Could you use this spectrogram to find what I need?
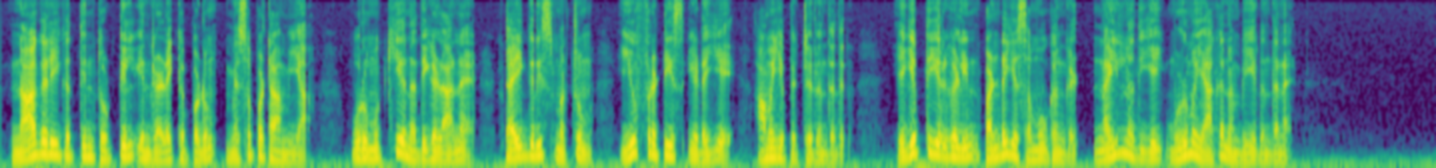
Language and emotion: Tamil, neutral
